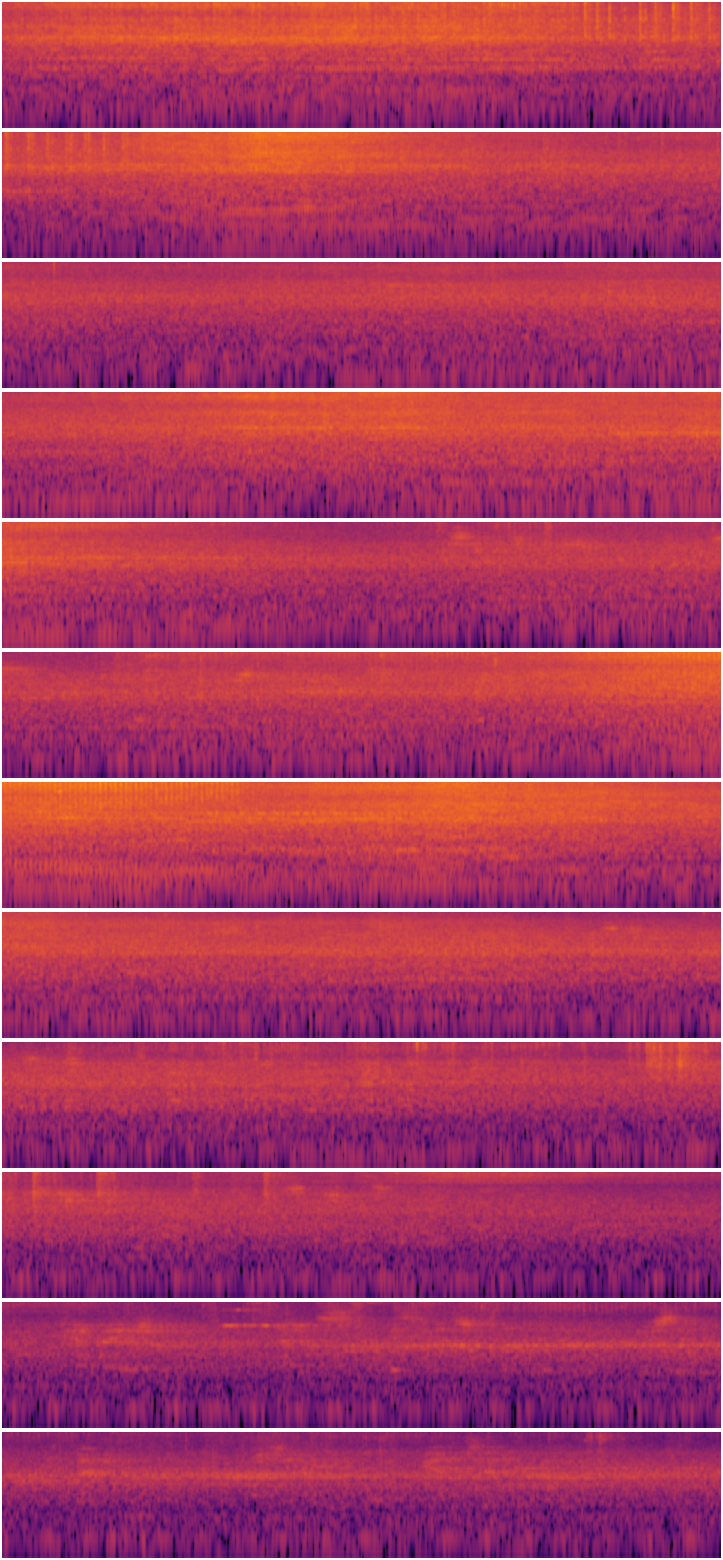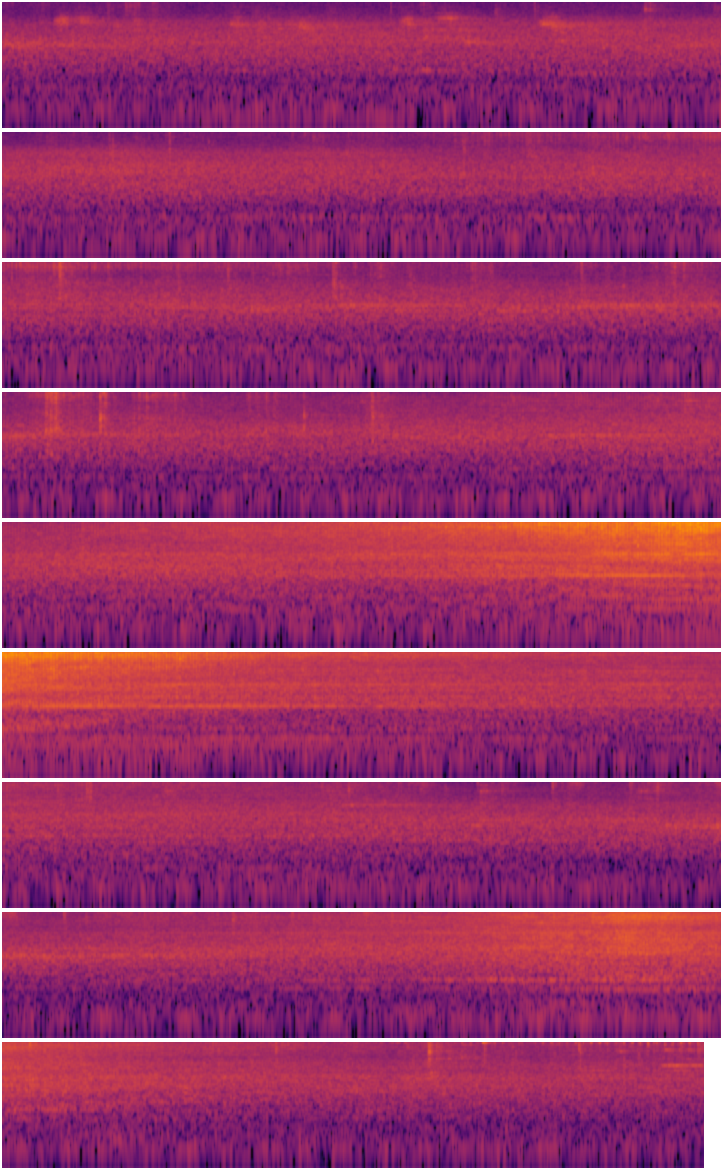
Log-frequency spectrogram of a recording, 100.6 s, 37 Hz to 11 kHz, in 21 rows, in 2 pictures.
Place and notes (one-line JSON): {"title": "De Ruijterkade, Amsterdam, Nederland - Wasted Sound Central Station", "date": "2019-12-04 13:05:00", "description": "Wasted Time\n‘‘Wasted time also changes the concept of wasted as a negative thing. In a creative process it is wasting time that clears the mind or sharpens the mind so creation is possible. ....... But for any kind of occupation it is necessary to alternate working or using time with not working or un-using time.’’", "latitude": "52.38", "longitude": "4.90", "altitude": "1", "timezone": "Europe/Amsterdam"}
